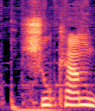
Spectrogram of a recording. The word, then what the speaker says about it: szukam: I don't have a partner for Polish, but yeah, SZ right here is pronounced sh. Szukam gazety.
